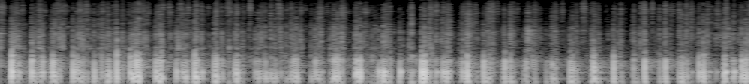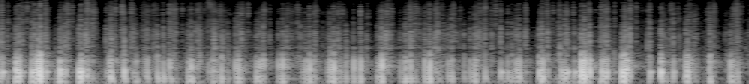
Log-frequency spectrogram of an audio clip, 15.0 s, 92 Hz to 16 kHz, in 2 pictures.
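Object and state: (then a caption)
Cardboard box. A medium-sized green and black printed cardboard product box for a microphone is held in the hands and tapped and scratched with the fingertips and nails. A steady run of quick, dull, hollow taps and soft scratches continues for about 15 seconds, each tap short with almost no ring. The sound stays low and muffled, with little brightness.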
